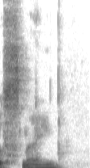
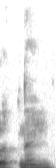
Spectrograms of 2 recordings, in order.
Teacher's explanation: the educated speakers of Hijazi mostly prefer the seen sound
